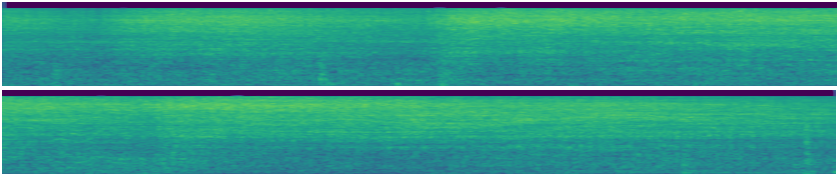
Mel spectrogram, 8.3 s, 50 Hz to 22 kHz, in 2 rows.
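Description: Narrow-gauge steam locomotive I K No. 54 moving slowly with a steady, loud hiss of steam escaping near its cylinders, growing stronger about two seconds in, with a few light clicks.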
